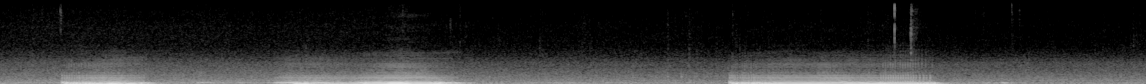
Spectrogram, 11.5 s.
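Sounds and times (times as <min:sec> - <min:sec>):
creaking tree groaning squeaks: 0:00.6 - 0:01.6, 0:02.8 - 0:04.8, 0:07.3 - 0:09.6.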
